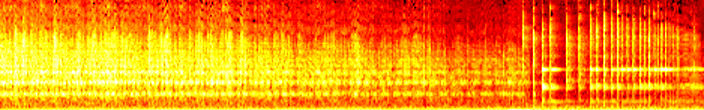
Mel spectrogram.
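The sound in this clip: A prize wheel spinning on a random selection machine: a sustained tonal whir, then a quick run of sharp ticking clicks toward the end, with no talk.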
